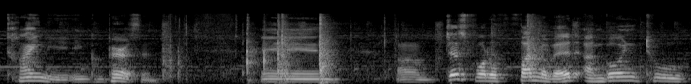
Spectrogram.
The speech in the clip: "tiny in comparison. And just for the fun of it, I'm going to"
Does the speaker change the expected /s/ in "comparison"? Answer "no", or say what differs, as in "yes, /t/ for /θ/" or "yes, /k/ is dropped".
no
